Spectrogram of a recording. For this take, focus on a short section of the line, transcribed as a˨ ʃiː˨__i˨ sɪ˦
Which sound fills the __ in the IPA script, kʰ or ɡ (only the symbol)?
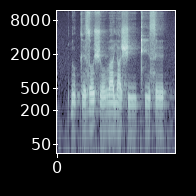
kʰ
